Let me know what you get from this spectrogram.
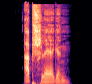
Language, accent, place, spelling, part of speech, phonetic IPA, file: German, Germany, Berlin, Abschlägen, noun, [ˈapʃlɛːɡn̩], De-Abschlägen.ogg
- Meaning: dative plural of Abschlag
